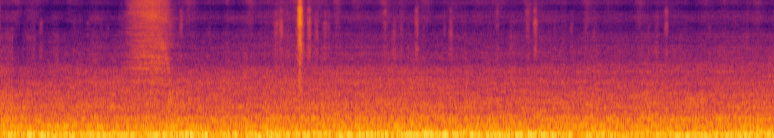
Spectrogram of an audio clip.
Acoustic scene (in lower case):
car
